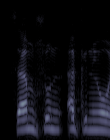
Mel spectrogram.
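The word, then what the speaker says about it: Samson Akinyoola: الجزيري وسمسم وسمسم وسمسم اكيو سامسون اكنو ده النطق السليم بتاعه الزمالك بصراحه لعب ماتش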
